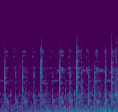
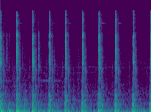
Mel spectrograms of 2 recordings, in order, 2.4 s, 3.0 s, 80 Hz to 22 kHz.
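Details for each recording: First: 1982 Ford Mustang GT rocked by hand after tightening a loose upper control arm bolt: irregular rubbery squeaks and creaks, no hard metallic knock; normal bushing squeak of a 40-year-old car. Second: 1982 Ford Mustang GT after lowering, sway bar removed, driving, heard inside over the rear seat hump: sharp regular metallic clunks about three a second; suspected loose rear upper control arm hitting the floorboard.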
